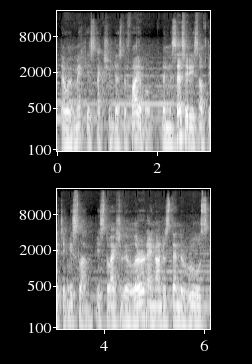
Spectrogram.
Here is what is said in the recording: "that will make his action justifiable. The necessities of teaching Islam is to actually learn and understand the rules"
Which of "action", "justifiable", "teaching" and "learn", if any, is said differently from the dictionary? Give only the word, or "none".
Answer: none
